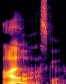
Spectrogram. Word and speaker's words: ayahuasca: Pronounce ayahuasca. Ayahuasca.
